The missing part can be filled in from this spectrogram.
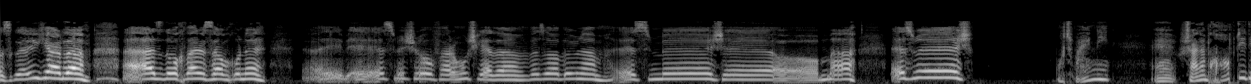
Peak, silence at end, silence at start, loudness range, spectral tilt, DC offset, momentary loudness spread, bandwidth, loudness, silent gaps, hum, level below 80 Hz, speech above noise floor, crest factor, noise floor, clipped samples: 0 dBFS; 0 s; 0 s; 7 LU; -3.5 dB/octave; under 0.1%; 13 LU; 8 kHz; -20 LUFS; none; none; -60 dBFS; 45 dB; 20 dB; -65 dBFS; under 0.1%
